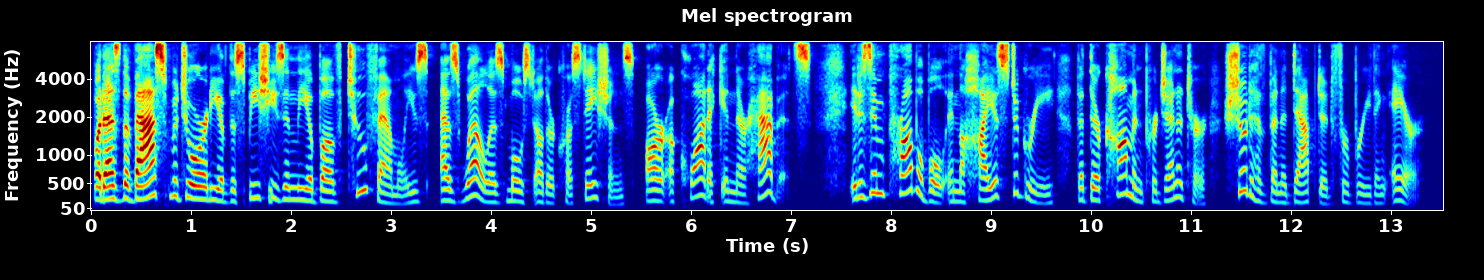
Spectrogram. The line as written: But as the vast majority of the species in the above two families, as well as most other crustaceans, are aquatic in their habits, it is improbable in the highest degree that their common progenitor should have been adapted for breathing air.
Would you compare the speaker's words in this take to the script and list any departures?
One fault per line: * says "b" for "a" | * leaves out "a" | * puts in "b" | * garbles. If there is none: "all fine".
all fine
